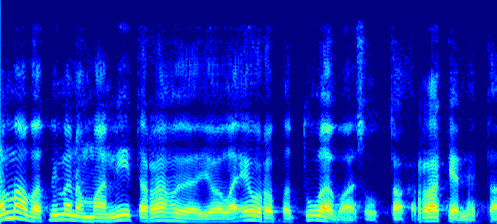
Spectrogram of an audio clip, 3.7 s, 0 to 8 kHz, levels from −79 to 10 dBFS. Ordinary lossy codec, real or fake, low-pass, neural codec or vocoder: none; fake; 7.2 kHz; autoencoder, 48 kHz, 32 numbers a frame, DAC-VAE, trained on Japanese speech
